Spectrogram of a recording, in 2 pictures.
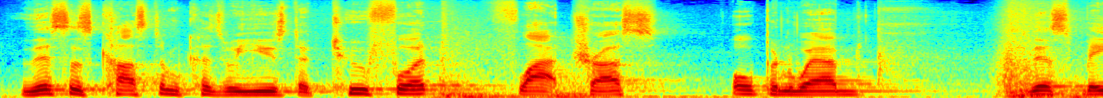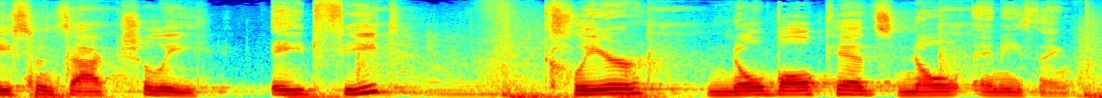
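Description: Ordinary pitch variation and very even loudness, with long, frequent pauses and faint music in the background. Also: man, fairly slow pace. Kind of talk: tutorial.

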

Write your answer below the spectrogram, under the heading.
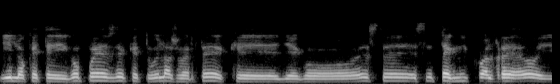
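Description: Against a quiet background, a man with an Antioquian accent speaks at a fairly high pitch with fairly even intonation. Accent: Colombian paisa Spanish. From Colombia, Medellín. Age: 30s. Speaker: retired footballer, goalkeeper. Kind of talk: casual interview. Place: home room. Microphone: phone near.

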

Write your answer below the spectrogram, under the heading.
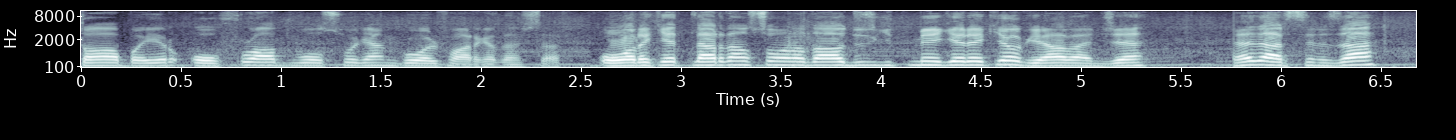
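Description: A man with a high pitch and an animated tone, at a moderate pace with ordinary pitch variation, in a dry sound with no echo and faint music in the background. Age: 20s. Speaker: gaming YouTuber. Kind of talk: gameplay commentary.

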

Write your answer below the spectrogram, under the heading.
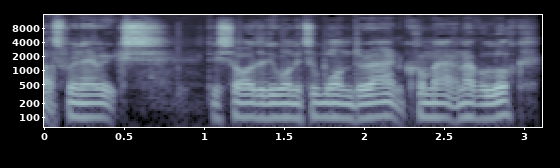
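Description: A man with a fairly low pitch races along at a very fast pace in a dry sound with no echo. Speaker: carp angler vlogger. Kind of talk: casual vlog chat. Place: waterside. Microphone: phone near.

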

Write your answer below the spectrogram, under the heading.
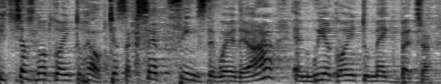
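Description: There is faint background noise as a man talks at a high pitch.

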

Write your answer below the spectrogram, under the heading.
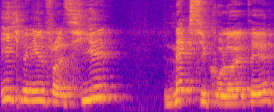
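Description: This man's voice is high-pitched and very slow. There is audible room echo around him. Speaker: comedic business coach parody.

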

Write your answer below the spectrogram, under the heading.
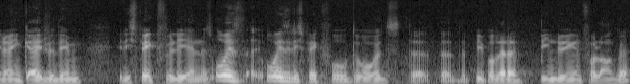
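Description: Talking at a very fast clip is a man. His pitch rises and falls in an ordinary way. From South Africa, Paarl (Western Cape); Western Cape, South Africa. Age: 20s. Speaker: medical doctor turned entrepreneur; guest. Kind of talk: casual interview. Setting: live event with audience. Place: studio.

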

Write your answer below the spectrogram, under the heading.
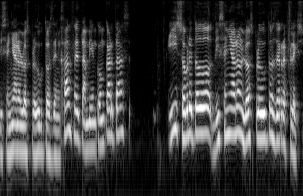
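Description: A man speaks in an animated tone with a Castilian accent, his high voice swinging very widely in pitch. The background is quiet. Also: moderate pace. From Spain. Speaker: YouTuber, card game collector. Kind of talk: video tutorial; casual explanatory collector chat. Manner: halting, repeats words. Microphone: phone near.

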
